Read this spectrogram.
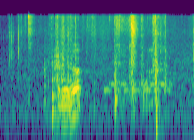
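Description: Items rustle as they are lifted out of a cardboard box.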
